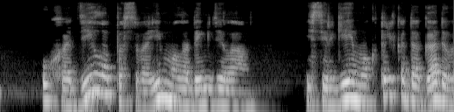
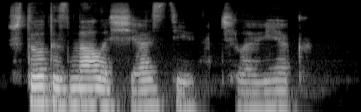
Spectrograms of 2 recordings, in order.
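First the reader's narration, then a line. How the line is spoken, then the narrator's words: Low purring voice. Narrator (Russian): Раздался низкий мурлыкающий голос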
